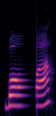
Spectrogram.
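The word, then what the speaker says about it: boğa: buat teman-teman yang ketinggalan kok g-nya nggak dibaca sih ini gadget opini atau ilmu sageh Ibu sifatnya halus itu adalah G yang enggak dibaca emang nggak dibaca jadi Boa bacanya Boa kayak nggak ada Kim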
